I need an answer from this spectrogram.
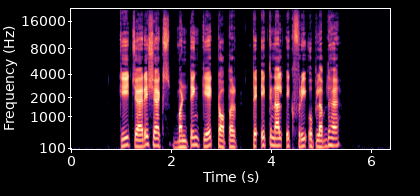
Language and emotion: Punjabi, neutral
